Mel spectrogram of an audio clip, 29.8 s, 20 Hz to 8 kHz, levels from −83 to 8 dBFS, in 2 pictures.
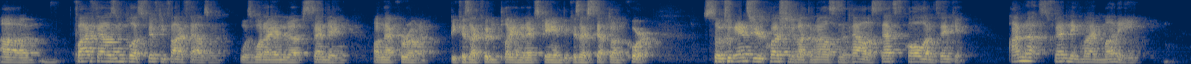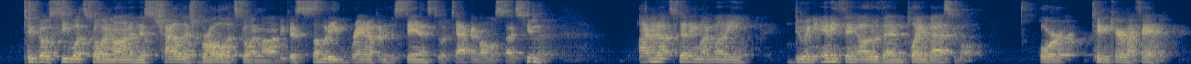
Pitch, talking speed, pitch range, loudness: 120 Hz, 185 wpm, 115-135 Hz, -17 LUFS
